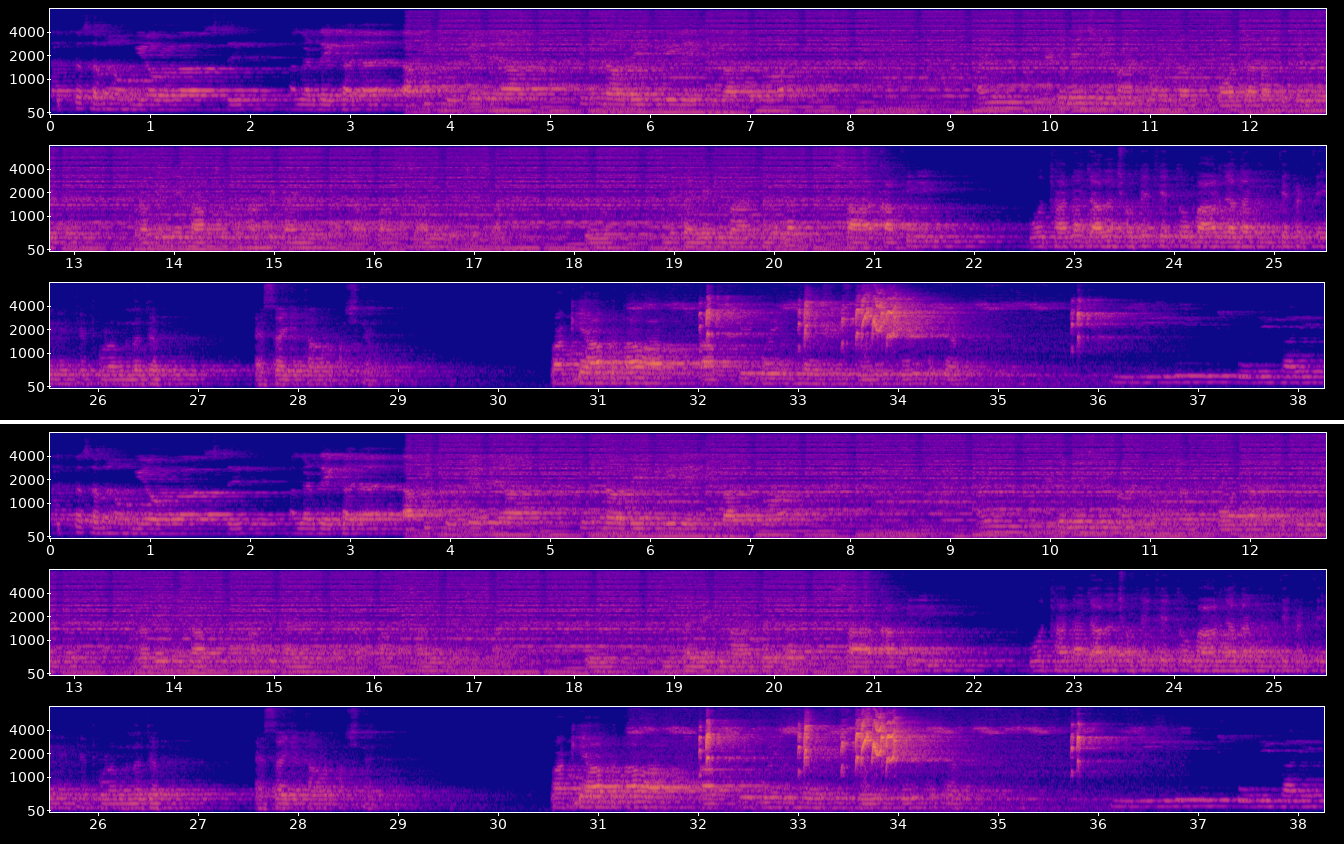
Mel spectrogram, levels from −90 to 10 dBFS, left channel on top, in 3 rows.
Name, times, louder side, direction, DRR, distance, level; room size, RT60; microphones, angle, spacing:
voice 1, 0.2-1.9 2.4-4.8 5.3-7.4 25.8-25.9 30.7-30.8 36.1-38.2, equal, ahead, -8 dB, 3.3 m, -40 dB
sound 1, 3.5-21.0, equal, 15° left, 5.3 m, -45 dB
voice 2, 9.3-13.1 13.6-17.3 18.1-18.4 18.7-20.3 20.6-21.7 22.5-26.6 27.6-28.8 30.5-31.7 32.0-34.7, left 2 dB, 35° left, -4 dB, 5.4 m, -39 dB
sound 2, 31.8-32.4 32.9-33.2 33.4-34.5 35.7-35.9, right 6 dB, 40° right, 1.3 m, -24 dB
27.0 x 19.0 x 9.0 m, 2.5 s
head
